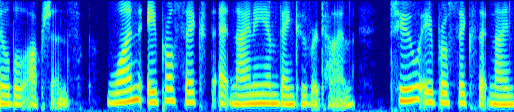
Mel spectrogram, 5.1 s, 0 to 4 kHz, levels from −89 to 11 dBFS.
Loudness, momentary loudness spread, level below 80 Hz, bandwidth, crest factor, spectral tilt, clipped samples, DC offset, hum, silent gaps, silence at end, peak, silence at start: -25 LUFS; 13 LU; -58 dBFS; 4 kHz; 14 dB; -11 dB/octave; under 0.1%; under 0.1%; none; none; 0 s; -10 dBFS; 0 s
